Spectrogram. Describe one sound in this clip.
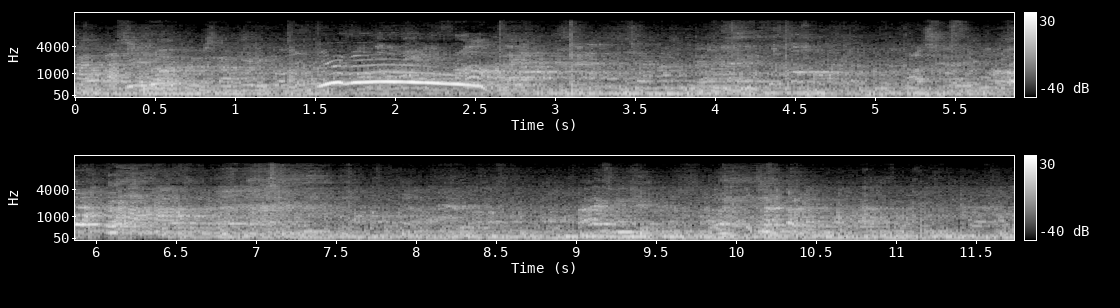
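Men and women talk and call out nearby in an echoing room.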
